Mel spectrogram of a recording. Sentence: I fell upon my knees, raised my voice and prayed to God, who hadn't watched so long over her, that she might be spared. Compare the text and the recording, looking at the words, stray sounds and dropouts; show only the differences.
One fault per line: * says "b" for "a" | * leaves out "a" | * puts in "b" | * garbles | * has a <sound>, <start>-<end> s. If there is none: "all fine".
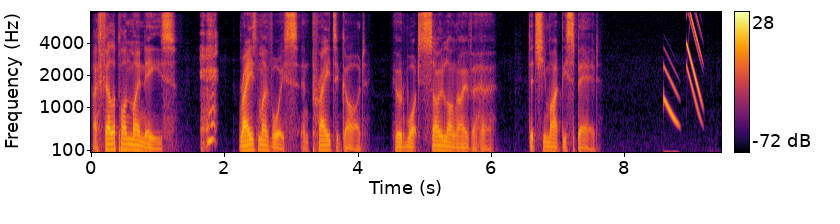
* has a throat clearing, 1.6-1.9 s
* says "had" for "hadn't"
* has a chirp, 8.6-9.2 s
